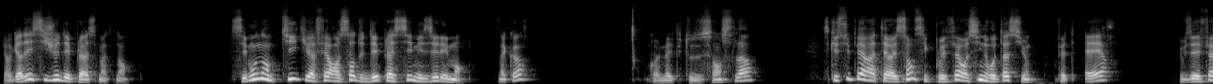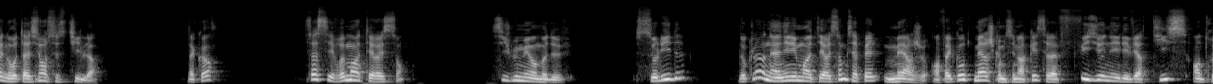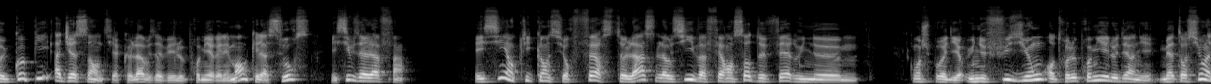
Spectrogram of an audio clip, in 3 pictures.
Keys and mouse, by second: 0.6 click, 10.4 r, 14.8 click, 16.6-18.4 middle drag, 17.5 z, 30.6 click.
